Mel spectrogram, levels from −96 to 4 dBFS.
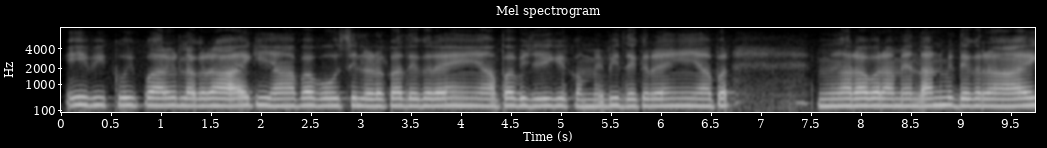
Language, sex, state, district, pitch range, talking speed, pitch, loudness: Hindi, female, Chhattisgarh, Bilaspur, 205-215 Hz, 210 wpm, 210 Hz, -23 LUFS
